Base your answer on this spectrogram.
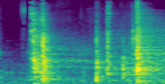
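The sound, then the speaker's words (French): A door being opened and held open for others, marked by several sharp clicks and clunks of latch and handle spread over a couple of seconds, with no voices. “J'ai pas pris mon badge. Je vous tiens la porte.”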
